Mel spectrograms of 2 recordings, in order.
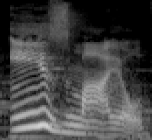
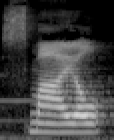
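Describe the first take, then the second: First: An extra vowel sound comes before the s. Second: The word starts directly with the s. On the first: The speaker calls it wrong. "a gente tem a tendência de falar smile" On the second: The speaker calls it right. "Se a palavra começa com S, é com S"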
